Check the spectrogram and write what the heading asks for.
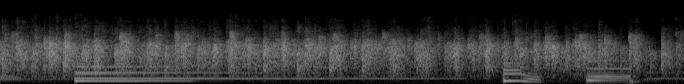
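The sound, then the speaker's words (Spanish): A steady wash of audience applause fills the whole stretch, dense and continuous, with sustained musical tones sounding underneath and a few short notes near the end. “Nada, ya agradecer a Radio Utopía y a, todos la, el aplauso.”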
